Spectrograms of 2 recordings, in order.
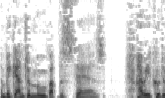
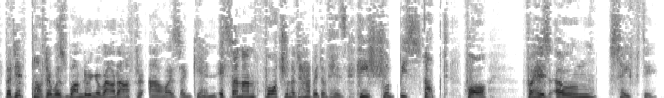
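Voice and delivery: forced calm; 6 semitones higher than usual. A narrator's reading. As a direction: keep it even through gritted teeth. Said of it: "in a voice of forced calm".

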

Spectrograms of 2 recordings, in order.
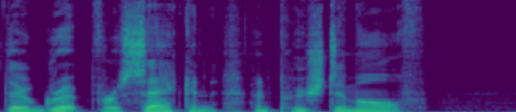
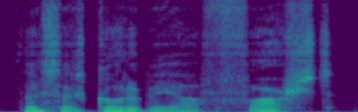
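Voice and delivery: drawl. Acted. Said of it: "drawled Fishlegs".

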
